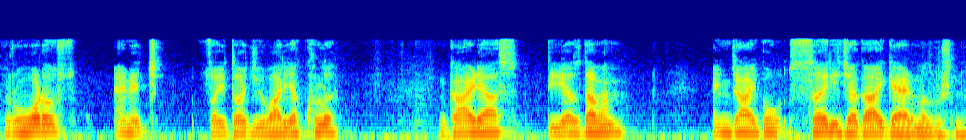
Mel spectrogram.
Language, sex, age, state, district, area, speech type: Kashmiri, male, 18-30, Jammu and Kashmir, Kulgam, rural, spontaneous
